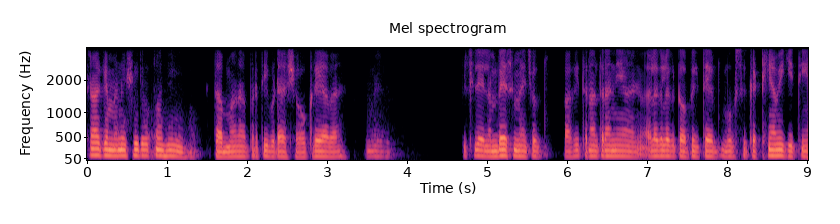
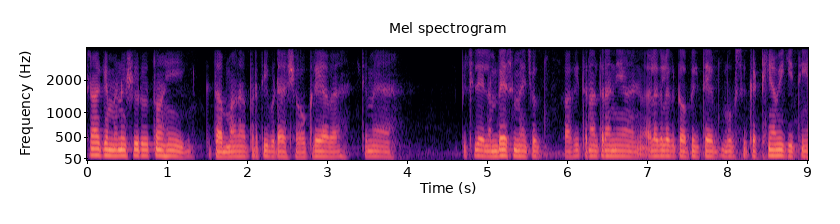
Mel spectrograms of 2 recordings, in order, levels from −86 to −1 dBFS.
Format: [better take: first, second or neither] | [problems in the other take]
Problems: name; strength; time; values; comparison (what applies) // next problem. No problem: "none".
second | noise reduction (neural mask model DeepFilterNet 3)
